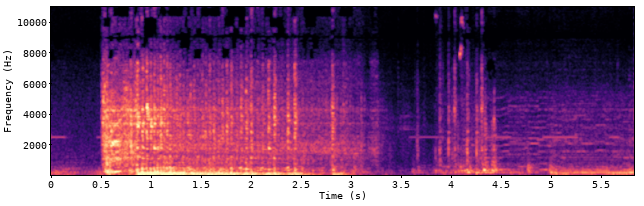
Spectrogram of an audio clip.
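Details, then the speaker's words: 1983 Toyota 22R just fitted with a new Flotech short-tube header and new gasket on the old studs, running open headers with no exhaust yet: cranks and catches with a loud, raw, crackling bark, then settles to a rough, uneven idle. "open headers on the 22-hour sound so disrespectful if I was in my 20s I would run it just like that"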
